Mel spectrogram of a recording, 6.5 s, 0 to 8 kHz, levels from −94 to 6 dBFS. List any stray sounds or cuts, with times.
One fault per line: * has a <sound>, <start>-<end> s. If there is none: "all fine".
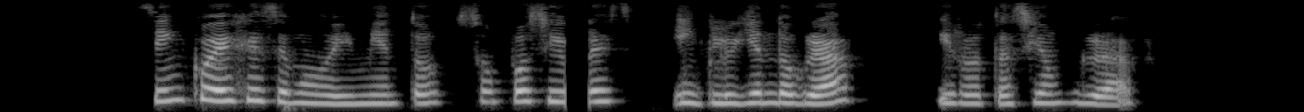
* has a dropout, 2.8-3.0 s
